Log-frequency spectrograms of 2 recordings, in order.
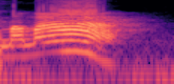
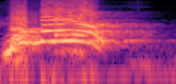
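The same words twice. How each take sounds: First: It is called out in a calm, ordinary way. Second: It is called out with an urgent, alarmed voice.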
